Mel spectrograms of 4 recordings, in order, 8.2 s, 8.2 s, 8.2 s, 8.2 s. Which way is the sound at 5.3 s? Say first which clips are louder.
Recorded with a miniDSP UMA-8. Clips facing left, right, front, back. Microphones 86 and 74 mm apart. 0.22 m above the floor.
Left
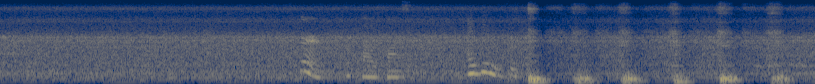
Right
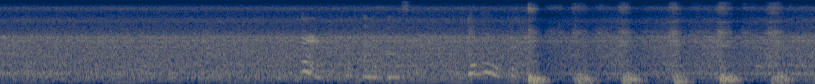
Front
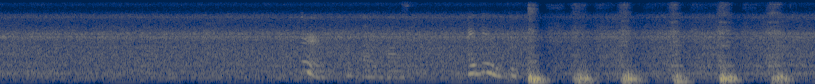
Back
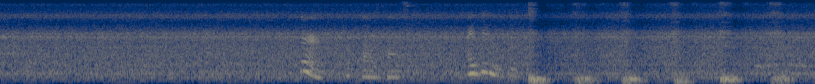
Left 2 dB, front 5 dB; straight ahead.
